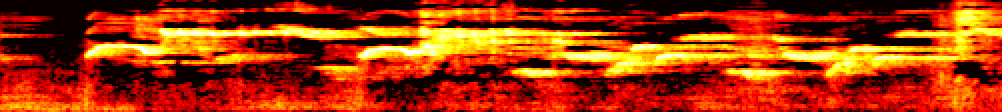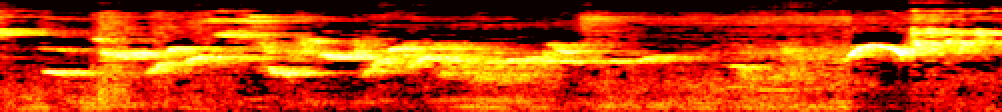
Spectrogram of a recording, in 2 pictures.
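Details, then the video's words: White-rumped shama in full song, used as a tutor recording: a rich, nonstop run of clear, varied whistles and fluty warbles, rising and falling, with brief buzzy notes between phrases. "Murai batu PASTOL langsung NYAUT"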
